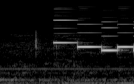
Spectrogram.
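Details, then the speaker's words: LG Smart Inverter washing machine control module after repair: display now lights and the buzzer plays a bright, loud, clean descending beep melody; buzzer working normally. "Selanjutnya untuk bernya pun sudah terdengar kencang."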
